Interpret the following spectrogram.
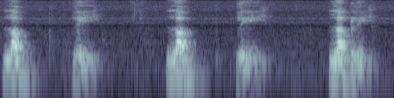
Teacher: we need the upper teeth to have a small or slight contact with the inside of the bottom lip the wet part of the bottom lip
